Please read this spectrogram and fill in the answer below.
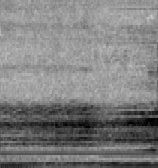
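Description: A small vocal ensemble singing slow, held chords, with the harmony changing twice.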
